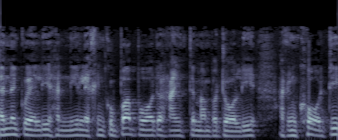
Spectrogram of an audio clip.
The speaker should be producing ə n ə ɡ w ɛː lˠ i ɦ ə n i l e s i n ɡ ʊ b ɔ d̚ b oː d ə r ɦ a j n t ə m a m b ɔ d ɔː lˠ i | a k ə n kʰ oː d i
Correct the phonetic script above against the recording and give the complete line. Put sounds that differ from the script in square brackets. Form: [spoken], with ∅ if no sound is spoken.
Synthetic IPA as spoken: ə n ə ɡ w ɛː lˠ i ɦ ə n i l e [χ] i n ɡ ʊ b ɔ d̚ b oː d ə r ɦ a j n t ə m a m b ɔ d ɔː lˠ i | a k ə n kʰ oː d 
